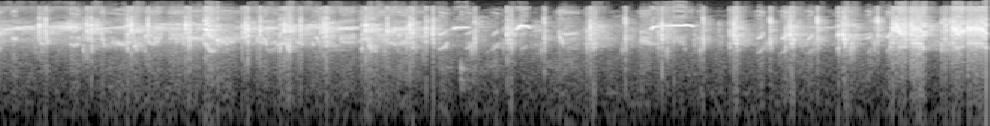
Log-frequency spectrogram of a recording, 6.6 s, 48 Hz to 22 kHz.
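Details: Swiftlet external sound from a 2020 set: hissy, high twittering with scattered thin upward whistles and rapid clicks, louder near the end.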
